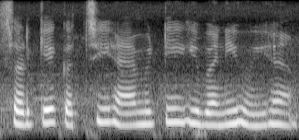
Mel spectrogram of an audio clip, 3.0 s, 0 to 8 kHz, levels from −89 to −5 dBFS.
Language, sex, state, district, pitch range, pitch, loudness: Hindi, male, Punjab, Fazilka, 225-260 Hz, 235 Hz, -15 LUFS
